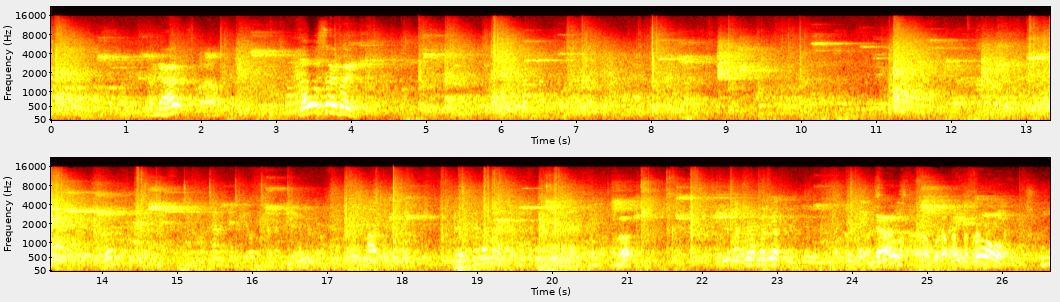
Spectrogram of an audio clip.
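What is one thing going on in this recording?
Shoes squeak and scuff on a hard court floor.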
